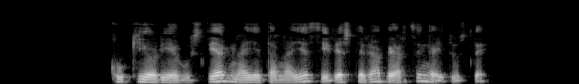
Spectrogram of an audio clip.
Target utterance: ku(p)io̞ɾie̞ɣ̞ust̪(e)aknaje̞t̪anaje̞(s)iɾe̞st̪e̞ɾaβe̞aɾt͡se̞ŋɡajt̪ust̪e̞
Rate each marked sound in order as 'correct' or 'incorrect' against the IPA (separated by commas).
incorrect, incorrect, correct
